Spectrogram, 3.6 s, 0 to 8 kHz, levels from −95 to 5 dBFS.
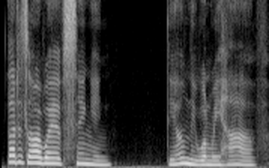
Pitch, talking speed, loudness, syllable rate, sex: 225 Hz, 185 wpm, -18 LUFS, 5.2 syllables/s, female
